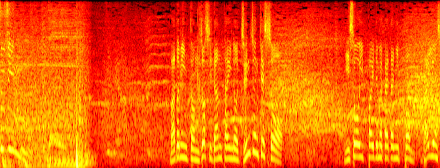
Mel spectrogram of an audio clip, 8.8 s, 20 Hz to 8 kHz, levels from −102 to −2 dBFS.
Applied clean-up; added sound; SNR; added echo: none; Thump, thud; 11 dB; none.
